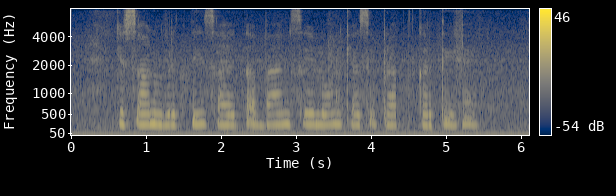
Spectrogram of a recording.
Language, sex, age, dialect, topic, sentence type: Hindi, female, 18-24, Marwari Dhudhari, agriculture, question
